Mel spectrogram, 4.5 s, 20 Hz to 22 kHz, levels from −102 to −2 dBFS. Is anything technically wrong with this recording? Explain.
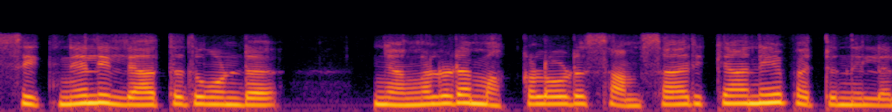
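No, nothing is technically wrong with this audio.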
